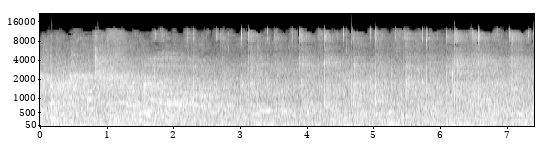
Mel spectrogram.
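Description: A crowd murmurs in the background.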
